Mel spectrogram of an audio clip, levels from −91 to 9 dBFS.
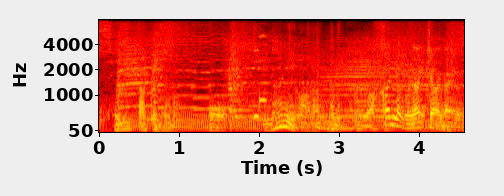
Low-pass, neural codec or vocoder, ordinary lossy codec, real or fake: none; codec, 16 kHz, 6 kbps, DAC; none; fake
